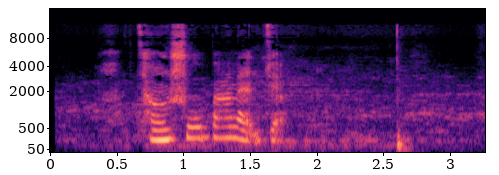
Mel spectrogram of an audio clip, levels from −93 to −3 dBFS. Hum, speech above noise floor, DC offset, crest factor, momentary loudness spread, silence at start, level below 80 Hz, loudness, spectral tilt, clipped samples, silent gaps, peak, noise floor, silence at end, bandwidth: none; 23 dB; under 0.1%; 18 dB; 26 LU; 0.4 s; -54 dBFS; -25 LUFS; -4 dB/octave; under 0.1%; none; -10 dBFS; -48 dBFS; 0 s; 11.5 kHz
